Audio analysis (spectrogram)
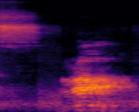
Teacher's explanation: Dia punya sifat takrir, getaran. Ra, tapi getarannya hanya satu kali saja, jangan berlebihan.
